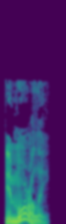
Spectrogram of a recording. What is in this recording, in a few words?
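"immorally", British English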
